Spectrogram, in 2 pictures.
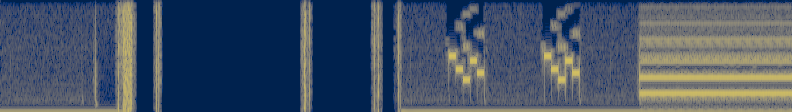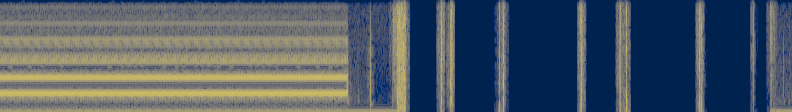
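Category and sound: signal or alarm, fire brigade alert tones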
